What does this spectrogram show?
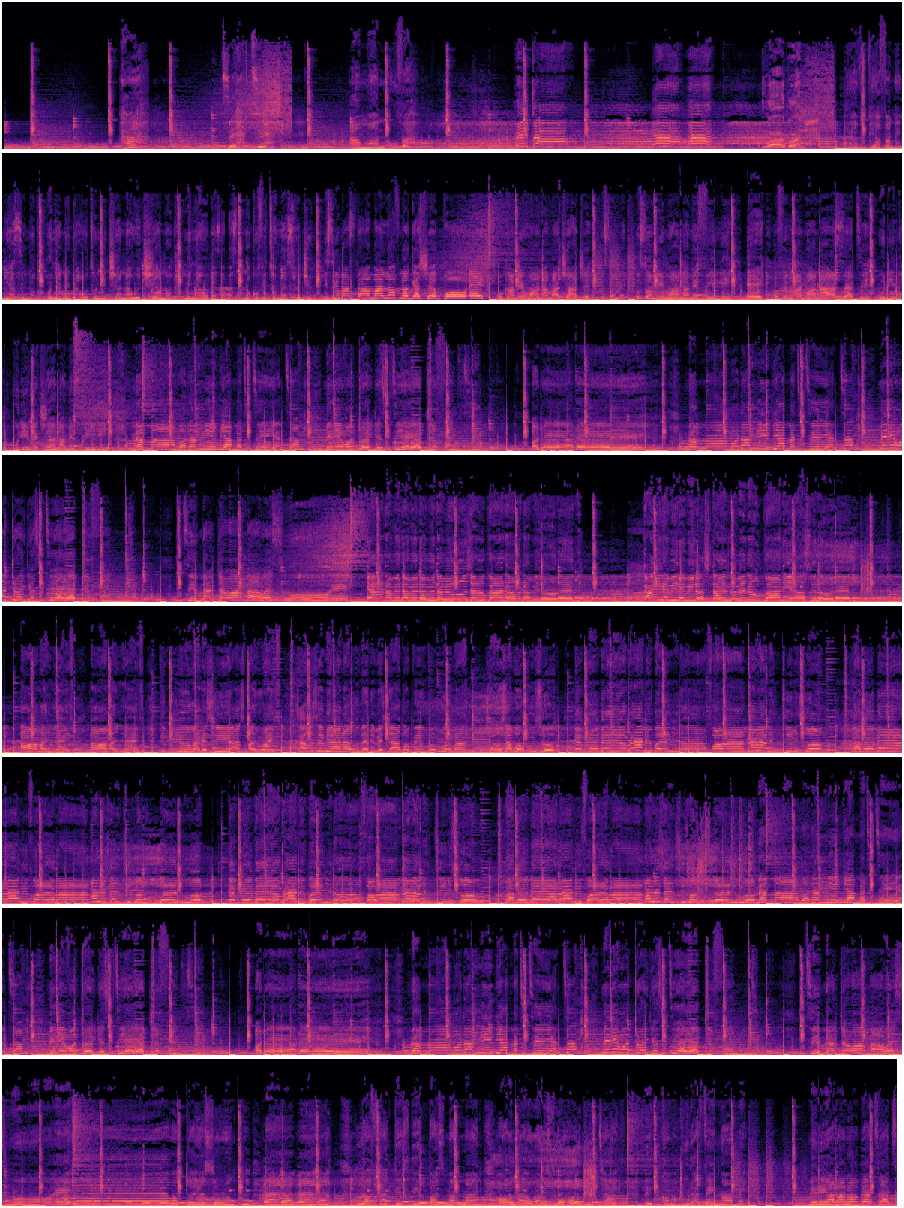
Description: Ghanaian songstress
